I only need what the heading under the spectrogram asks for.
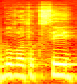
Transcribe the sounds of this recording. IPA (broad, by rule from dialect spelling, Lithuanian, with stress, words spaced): ˈbʊʋoː toːkˈsɐɪ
